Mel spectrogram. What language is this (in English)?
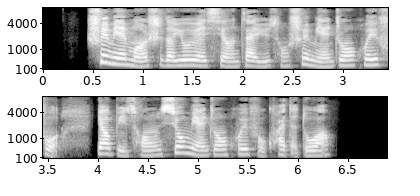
Chinese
